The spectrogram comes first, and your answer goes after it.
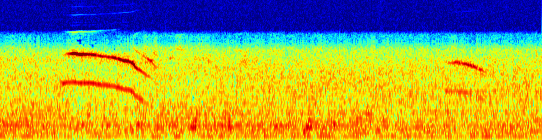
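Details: Ten-day-old kittens playing; one gives a clear, thin, drawn-out meow that slides downward, followed about three seconds later by a shorter, fainter falling mew, over a steady soft background hiss.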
